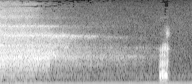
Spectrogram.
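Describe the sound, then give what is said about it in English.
A deep breath released through the mouth during a guided relaxation, a soft, airy rush that fades over about a second, followed by a short, faint puff, with no talk. “take one big juicy breath in through the nose and out through the mouth”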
